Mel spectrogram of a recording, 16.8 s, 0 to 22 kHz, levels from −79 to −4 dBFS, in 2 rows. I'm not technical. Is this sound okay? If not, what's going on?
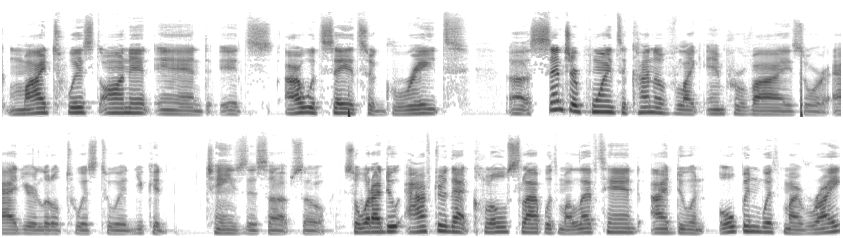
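No. There are two loud pops, one at about 3.47 s and one at 7.99 s. Each is a sharp click, much louder than the sound around it, lasting a split second. The likely cause is a sudden electrical jolt, such as a plug, switch or static. The sound carries on underneath.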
